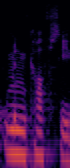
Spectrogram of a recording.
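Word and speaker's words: Minkowski: Minkovski Minkovski is the correct pronunciation.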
